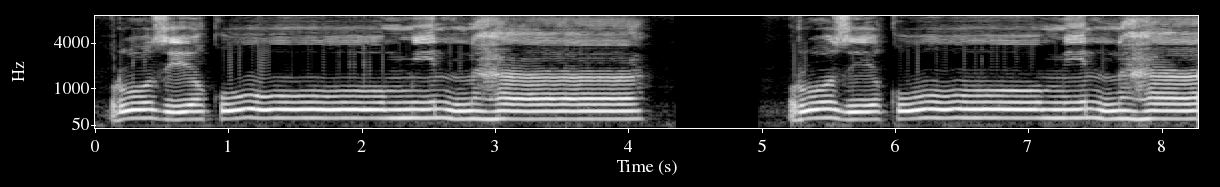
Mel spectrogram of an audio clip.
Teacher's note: Jadi nun mati bertemu ha ini dibaca tidak dengung.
